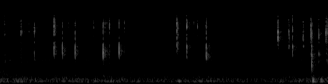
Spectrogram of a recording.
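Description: Computer keys clatter in quick irregular bursts of light clicks, soft and close, with a short pause before the typing resumes.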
